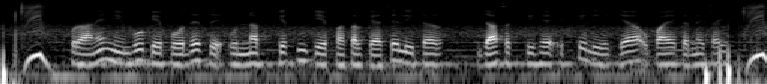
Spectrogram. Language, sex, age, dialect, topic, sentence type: Hindi, male, 18-24, Garhwali, agriculture, question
